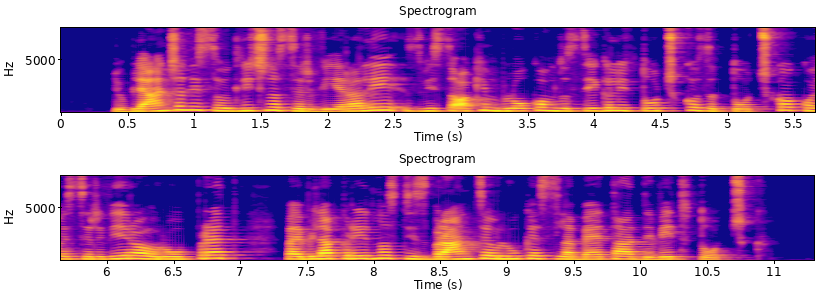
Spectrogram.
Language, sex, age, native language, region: Slovenian, female, 30-49, Slovenian, Savinja region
